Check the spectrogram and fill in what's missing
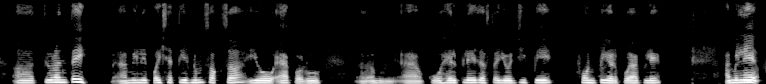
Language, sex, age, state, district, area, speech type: Nepali, female, 30-45, West Bengal, Kalimpong, rural, spontaneous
